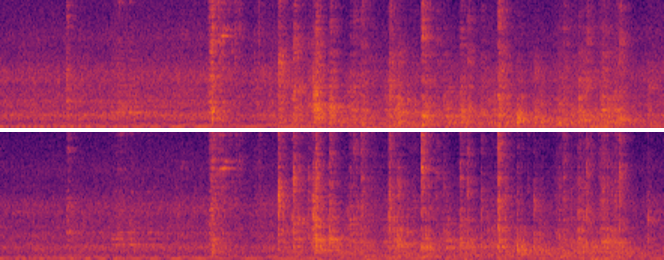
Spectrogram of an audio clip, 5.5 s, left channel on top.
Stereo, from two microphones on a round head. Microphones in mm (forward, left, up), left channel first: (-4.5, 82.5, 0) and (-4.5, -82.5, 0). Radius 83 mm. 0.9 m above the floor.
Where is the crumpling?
40° right (ahead or behind), 1.1 m.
